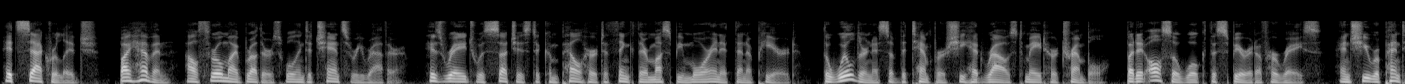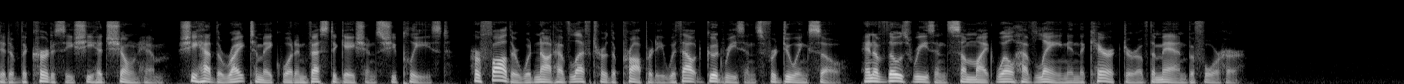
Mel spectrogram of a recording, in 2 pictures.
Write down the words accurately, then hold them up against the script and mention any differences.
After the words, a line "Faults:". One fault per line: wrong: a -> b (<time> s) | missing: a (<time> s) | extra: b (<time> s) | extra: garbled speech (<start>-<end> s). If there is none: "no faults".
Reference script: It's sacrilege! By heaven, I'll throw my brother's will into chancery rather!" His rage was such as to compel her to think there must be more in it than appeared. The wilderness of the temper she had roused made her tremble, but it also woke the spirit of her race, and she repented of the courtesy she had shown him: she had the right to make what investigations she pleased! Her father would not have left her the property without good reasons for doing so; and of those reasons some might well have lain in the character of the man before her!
It's sacrilege! By heaven, I'll throw my brother's will into chancery rather!" His rage was such as to compel her to think there must be more in it than appeared. The wilderness of the temper she had roused made her tremble, but it also woke the spirit of her race, and she repented of the courtesy she had shown him: she had the right to make what investigations she pleased! Her father would not have left her the property without good reasons for doing so; and of those reasons some might well have lain in the character of the man before her!
Faults:
no faults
